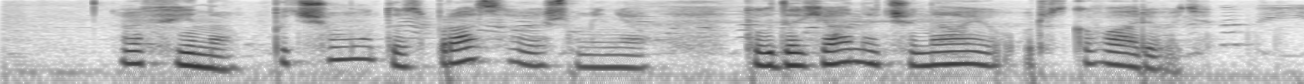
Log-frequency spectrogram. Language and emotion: Russian, sad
